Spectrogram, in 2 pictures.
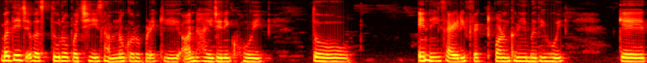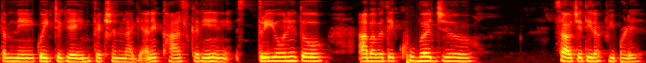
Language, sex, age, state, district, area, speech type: Gujarati, female, 45-60, Gujarat, Valsad, rural, spontaneous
